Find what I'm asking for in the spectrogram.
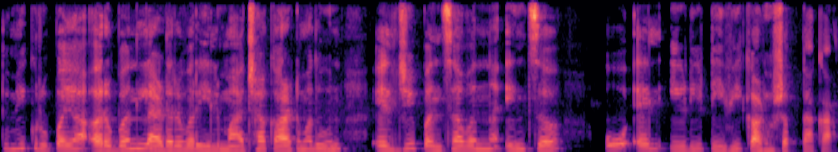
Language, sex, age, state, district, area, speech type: Marathi, female, 45-60, Maharashtra, Kolhapur, urban, read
